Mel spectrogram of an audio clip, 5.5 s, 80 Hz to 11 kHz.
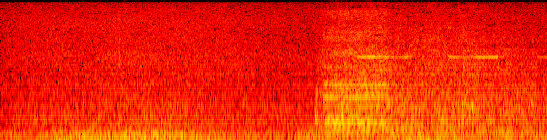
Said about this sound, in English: On a restricted site in northern Wisconsin, the hissing you hear helps scientists see the future. This is an elevated CO2 ring. Inside these towering rings of pipes, scientists are feeding trees what could be the atmosphere of tomorrow.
